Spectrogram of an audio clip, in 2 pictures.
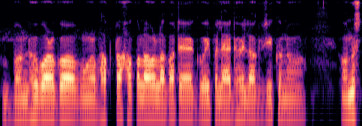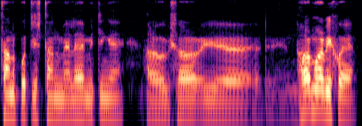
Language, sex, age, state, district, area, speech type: Assamese, male, 60+, Assam, Nagaon, rural, spontaneous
